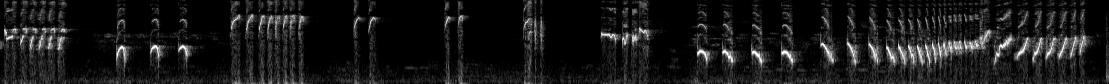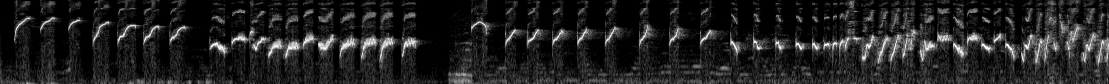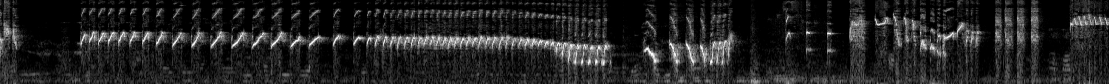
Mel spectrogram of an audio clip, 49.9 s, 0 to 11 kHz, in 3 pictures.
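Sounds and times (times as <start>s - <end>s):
songbird singing whistled trills: 9.0s - 23.0s, 23.7s - 33.6s, 34.4s - 44.4s, 49.4s - 49.9s.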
